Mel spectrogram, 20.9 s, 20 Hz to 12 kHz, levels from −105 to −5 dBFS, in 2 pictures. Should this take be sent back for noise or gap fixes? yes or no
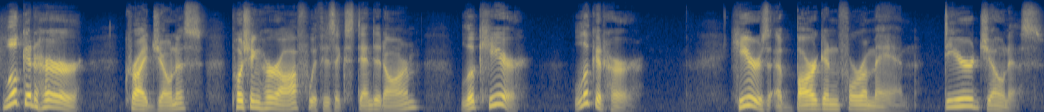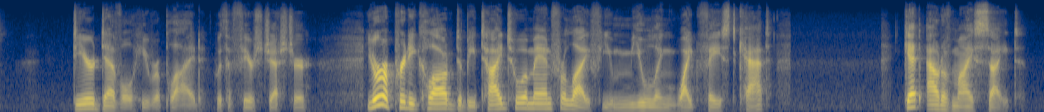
no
